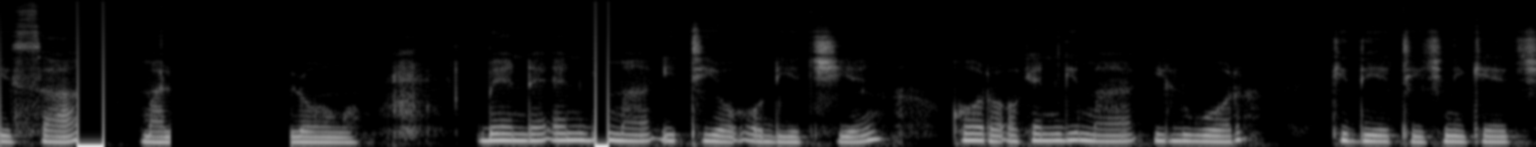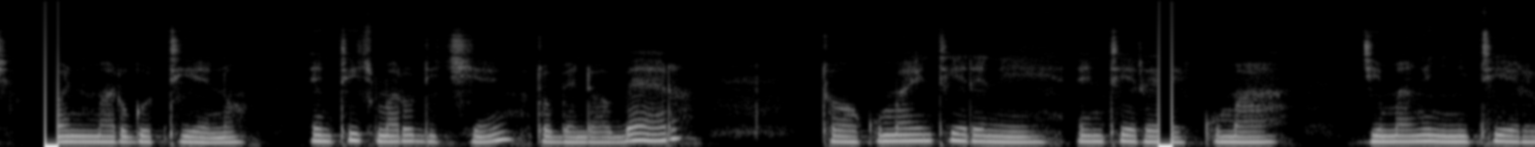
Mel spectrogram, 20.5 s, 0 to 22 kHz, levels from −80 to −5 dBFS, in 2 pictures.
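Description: At 0.51 s the speech is hit by invalid numbers at full scale, lasting until 0.68 s. A calculation produced infinite or invalid values. These were forced to the largest sample value for the whole block. You hear a loud pop at 0.51 s, silence, then another pop at 0.68 s. The 171 ms span fits an 8192-sample block.

From 1.13 s to 1.94 s the speech cuts off mid-flow. It stays silent for about 807 ms, then resumes. This is a playback stall. The player likely ran short of data or its thread was blocked.

The same full-scale fault returns three times, at 3.96 to 4.05 s, 10.54 to 10.62 s, and 17.96 to 18.04 s. Each lasts 85 ms, which fits a 4096-sample block.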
